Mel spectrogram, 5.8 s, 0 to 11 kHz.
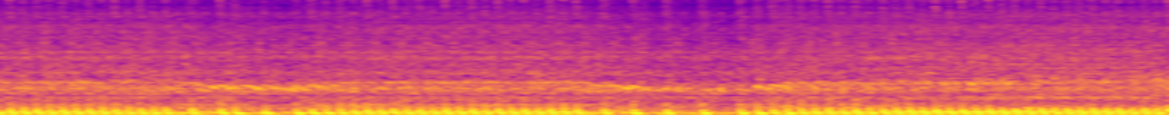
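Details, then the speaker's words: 1965 VW Beetle with Pertronix electronic ignition: idle chuffs unevenly, beat hesitating and dropping instead of ticking over steadily; Pertronix failing again despite an earlier clamp fix, owner swapping back to the old ignition. Unstable stumbling idle, cause suspected. "I didn't want to be uh that guy whose car was stumbling at idle everywhere I went and I just pulled it out and put in Old Reliable because here's what the patronix started doing right before I wanted to drive to this show"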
